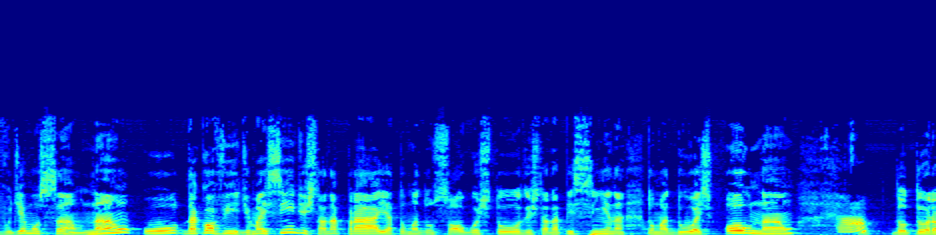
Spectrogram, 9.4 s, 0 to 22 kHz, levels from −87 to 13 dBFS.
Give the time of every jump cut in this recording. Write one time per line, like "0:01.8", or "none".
0:06.4
0:08.2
